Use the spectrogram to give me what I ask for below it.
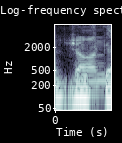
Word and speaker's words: jawn: John spelled J-A-W-N. It's a Philadelphia.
